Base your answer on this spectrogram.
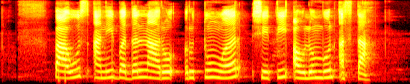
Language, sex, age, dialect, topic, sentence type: Marathi, female, 18-24, Southern Konkan, agriculture, statement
